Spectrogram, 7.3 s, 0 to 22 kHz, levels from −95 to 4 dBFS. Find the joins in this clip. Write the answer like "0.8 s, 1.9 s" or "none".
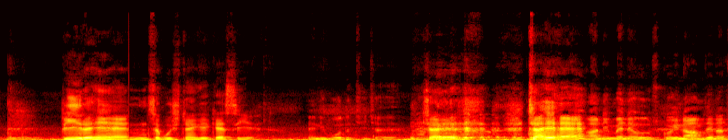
1.3 s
